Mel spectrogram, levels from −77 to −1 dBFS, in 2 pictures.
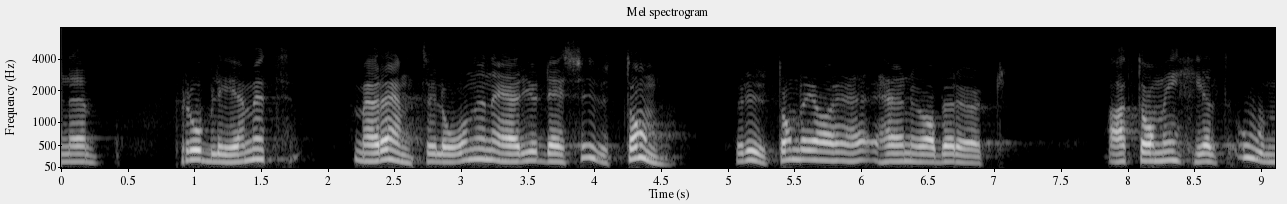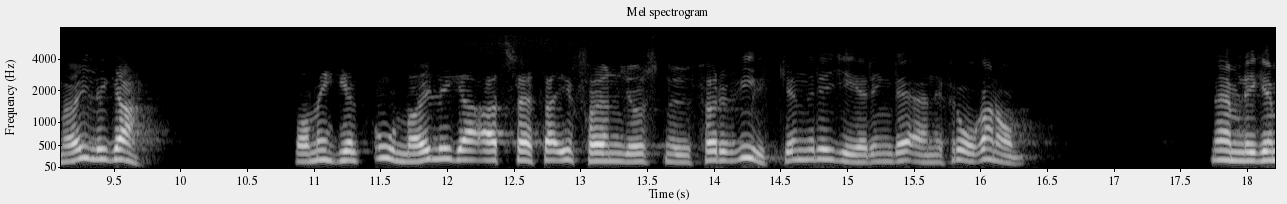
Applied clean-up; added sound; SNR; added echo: neural mask model Resemble Enhance denoiser.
